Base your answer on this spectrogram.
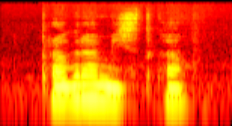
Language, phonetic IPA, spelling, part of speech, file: Polish, [ˌprɔɡrãˈmʲistka], programistka, noun, LL-Q809 (pol)-programistka.wav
